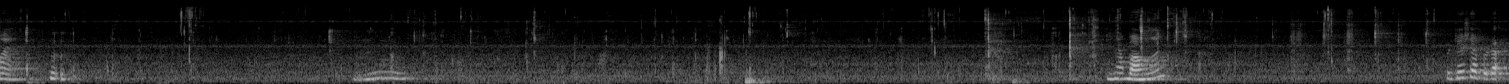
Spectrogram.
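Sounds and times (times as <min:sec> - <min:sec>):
close chewing of food: 0:00.2 - 0:14.5
short hummed vocal sound: 0:03.3 - 0:04.5.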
